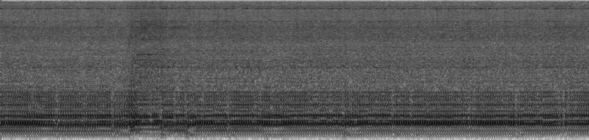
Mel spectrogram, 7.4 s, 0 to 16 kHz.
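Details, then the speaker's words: Rebuilt Yamaha YFZ450 quad, first start after the carburetor mid-body rebuild and jetting: the freshly started single revs unevenly and stumbles with sharp pops, and the exhaust flames at the end despite a spark arrestor. It idles somewhat high; the owner thinks the jetting needs more work. "It runs with a little flame to boot at the end. So yeah, we're gonna have to do a little more with the jetting, I think, and a little more with that, but it idles sort of high."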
